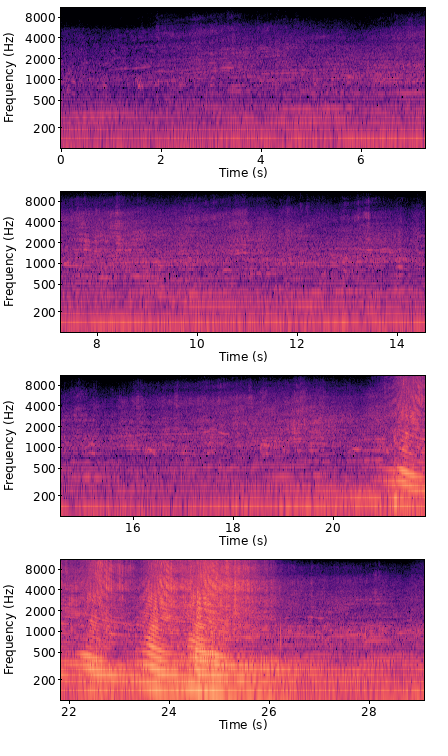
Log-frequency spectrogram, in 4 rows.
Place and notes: british motorcycle grand prix 2019 ... moto grand prix ... free practice two contd ... maggotts ... lavalier mics clipped to bag ...
Towcester, UK, 23 August, ~15:00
